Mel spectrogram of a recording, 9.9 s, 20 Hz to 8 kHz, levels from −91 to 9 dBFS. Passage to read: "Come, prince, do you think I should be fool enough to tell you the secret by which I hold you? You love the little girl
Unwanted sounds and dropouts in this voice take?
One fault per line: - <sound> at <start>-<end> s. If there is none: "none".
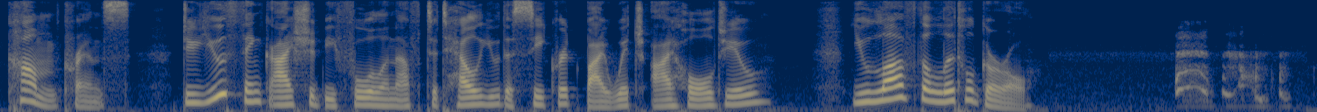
- laugh at 8.8-9.7 s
